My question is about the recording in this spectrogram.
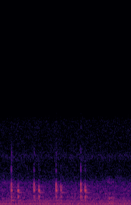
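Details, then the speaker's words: Hot failed turbo just removed from the truck after it let go on one load and limped back smoking: light metallic clicks as the shaft is rocked by hand. One side looks good, the other is horrible with lots of shaft play, pointing to worn bearings. "Looks good on that side. The other side is horrible, and there is a lot of play"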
